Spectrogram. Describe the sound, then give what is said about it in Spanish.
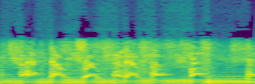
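A cluster of high, excited yips and barks from a dog and her five small puppies running out from the back of a shop, overlapping in quick bursts, with a steadier tonal whine near the end. “De la trastienda salió su perra corriendo seguida por cinco lindos perritos.”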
